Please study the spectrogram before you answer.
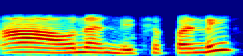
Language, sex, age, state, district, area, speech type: Telugu, female, 18-30, Telangana, Jayashankar, rural, conversation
